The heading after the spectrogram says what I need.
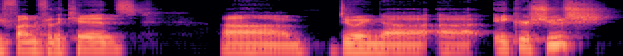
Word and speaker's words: Akershus: Doing Akershus, right? Trevor, that's how you say it correctly? Akershus.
